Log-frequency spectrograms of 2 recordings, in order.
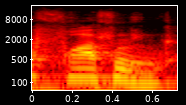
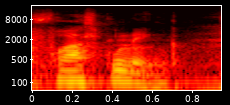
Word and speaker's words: fastening: अब ये देखिए, इसमें टी को मैंने एनसर्कल कर रखा है, टी को, इसीलिए हम टी को प्रोनाउंस नहीं करेंगे। इसका मीनिंग होता है फास्टनिंग। इसका प्रोनाउंसिएशन है फास्टनिंग, नॉट फास्टनिंग।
